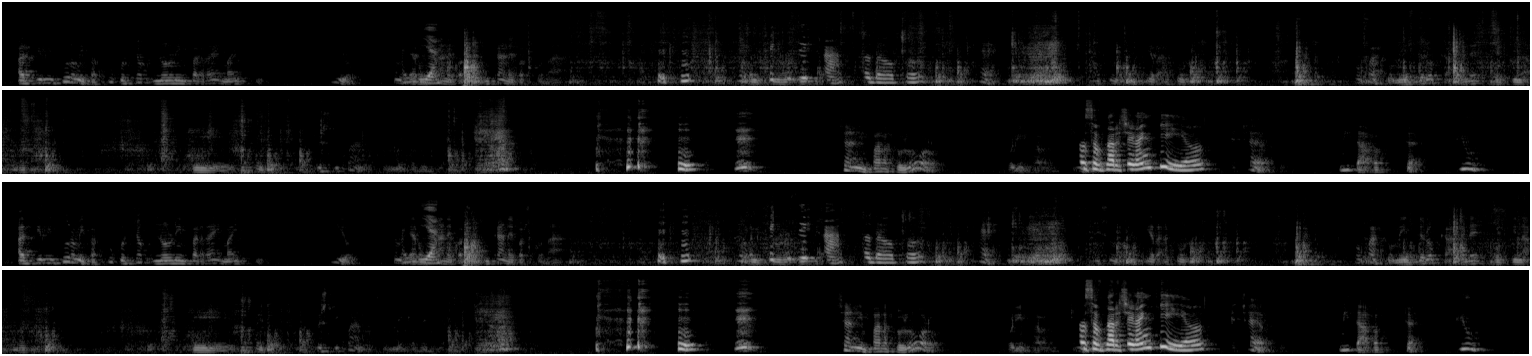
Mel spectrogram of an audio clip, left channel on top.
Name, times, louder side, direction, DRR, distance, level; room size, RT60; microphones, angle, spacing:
voice 1, 0.2-2.6 3.3-3.5 3.9-5.6 7.3-8.4 8.7-8.9 9.8-10.5 10.9-11.9 13.6-15.9 17.2-19.7 22.7-22.9 23.6-24.6 25.3-26.2 27.7-28.0 28.6-29.4 29.8-30.0, right 1 dB, 45° right, 4 dB, 1.7 m, -46 dB
voice 2, 4.0-4.4 6.6-6.9 8.0-9.2 21.6-21.8 22.0-22.2 22.6-22.8 26.1-27.3, right 1 dB, 20° right, 13 dB, 0.6 m, -28 dB
sound 1, 4.4-5.3 5.6-20.6, left 2 dB, 60° left, 6.0 m, -46 dB
18.0 x 11.0 x 2.3 m, 0.25 s
head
